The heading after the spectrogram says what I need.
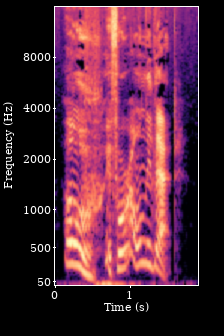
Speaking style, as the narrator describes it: sighed

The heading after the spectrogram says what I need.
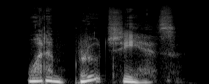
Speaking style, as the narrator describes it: Roby turned back to whisper

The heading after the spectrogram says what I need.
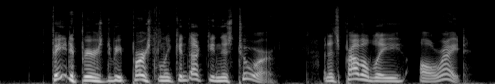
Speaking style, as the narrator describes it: he said, with a forced laugh

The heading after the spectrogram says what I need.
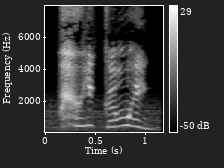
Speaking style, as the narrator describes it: I asked desperately in tears

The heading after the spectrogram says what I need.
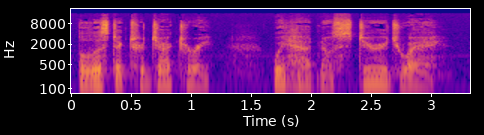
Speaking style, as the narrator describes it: said softly

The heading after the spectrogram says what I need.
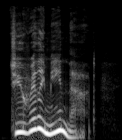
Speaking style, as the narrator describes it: he asked anxiously

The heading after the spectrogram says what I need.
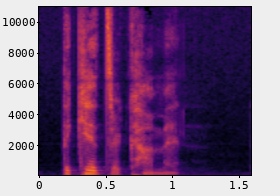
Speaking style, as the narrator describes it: Danny whispers

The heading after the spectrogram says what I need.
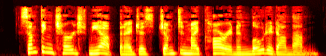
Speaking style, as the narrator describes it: he says

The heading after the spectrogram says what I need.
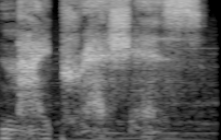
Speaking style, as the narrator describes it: She'd hissed

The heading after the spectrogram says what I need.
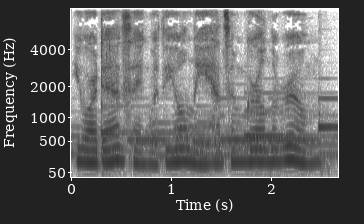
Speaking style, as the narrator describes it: said Mr

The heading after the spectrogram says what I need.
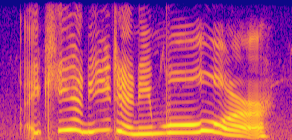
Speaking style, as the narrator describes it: he whined

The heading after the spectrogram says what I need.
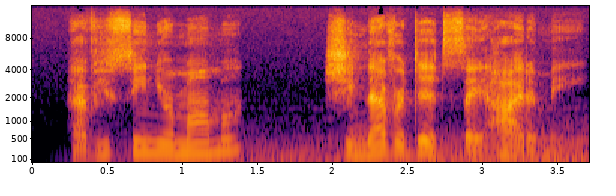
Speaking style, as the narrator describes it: Poppy said grimly

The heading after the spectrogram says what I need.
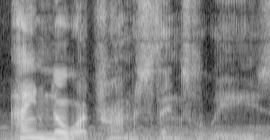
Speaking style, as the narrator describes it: I said, sighing

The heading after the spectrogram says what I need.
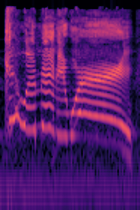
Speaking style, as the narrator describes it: someone screamed

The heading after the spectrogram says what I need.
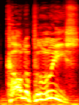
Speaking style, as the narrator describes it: shouted to her

